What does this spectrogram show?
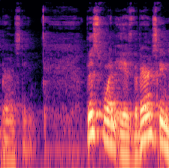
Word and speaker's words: Berenstain: It looks like it's spelled Berenstain, but I think you pronounce it Berenstain.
